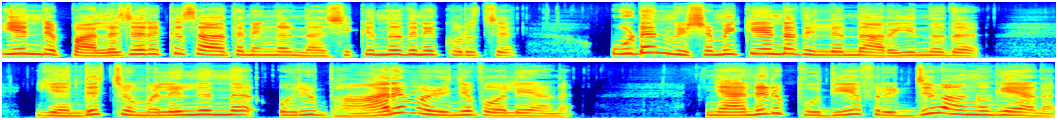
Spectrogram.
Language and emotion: Malayalam, happy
